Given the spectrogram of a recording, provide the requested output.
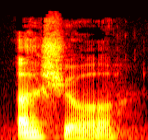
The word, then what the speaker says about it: Ushaw: I don't know if I'm going to pronounce it right. Maybe you can pronounce it for me. It's called Ushaw? – Ushaw. – Ushaw. – Ushaw College.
